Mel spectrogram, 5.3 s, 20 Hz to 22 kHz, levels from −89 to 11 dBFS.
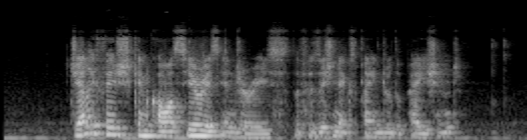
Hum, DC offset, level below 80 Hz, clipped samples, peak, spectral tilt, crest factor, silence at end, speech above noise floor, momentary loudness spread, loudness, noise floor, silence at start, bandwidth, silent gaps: none; under 0.1%; -46 dBFS; under 0.1%; -2 dBFS; -6.5 dB/octave; 16 dB; 0.6 s; 31 dB; 15 LU; -17 LUFS; -47 dBFS; 0.05 s; 9.2 kHz; none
